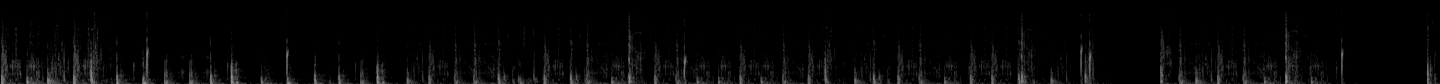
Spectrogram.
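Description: A pickaxe chips rapidly at stone.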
